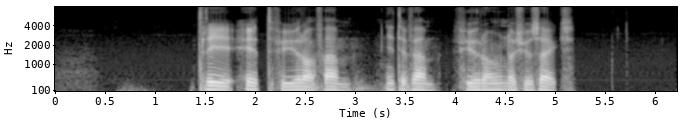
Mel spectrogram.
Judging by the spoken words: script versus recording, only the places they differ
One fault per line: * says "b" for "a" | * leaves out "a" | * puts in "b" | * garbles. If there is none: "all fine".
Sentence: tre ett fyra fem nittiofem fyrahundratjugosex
all fine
